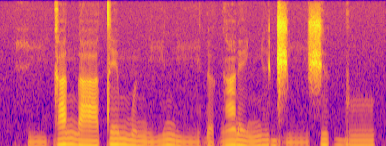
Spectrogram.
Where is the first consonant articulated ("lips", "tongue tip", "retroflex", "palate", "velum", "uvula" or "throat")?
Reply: throat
